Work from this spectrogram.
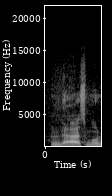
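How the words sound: It is said in a light, joking tone. It is meant as friendly banter. The speaker calls it right. "Candaan itu begini loh"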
